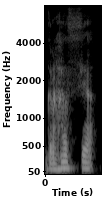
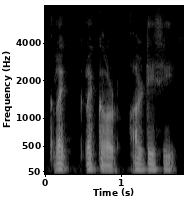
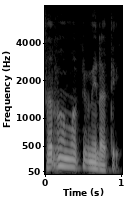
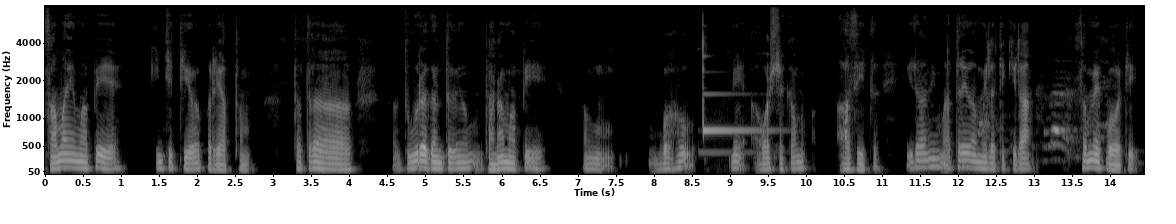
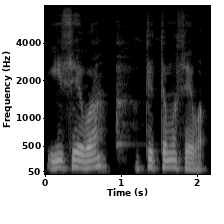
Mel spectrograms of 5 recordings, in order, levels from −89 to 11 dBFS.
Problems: low volume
